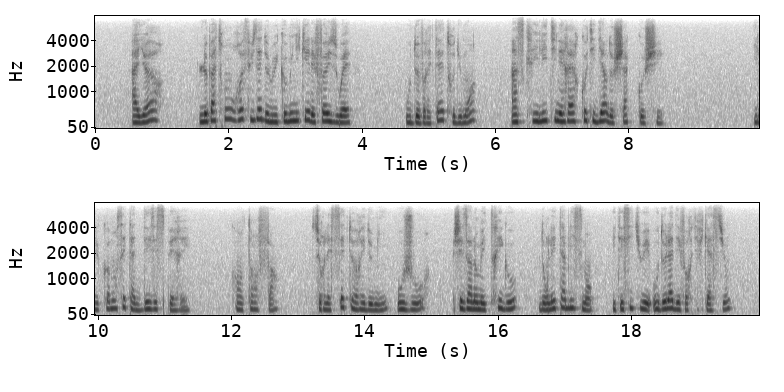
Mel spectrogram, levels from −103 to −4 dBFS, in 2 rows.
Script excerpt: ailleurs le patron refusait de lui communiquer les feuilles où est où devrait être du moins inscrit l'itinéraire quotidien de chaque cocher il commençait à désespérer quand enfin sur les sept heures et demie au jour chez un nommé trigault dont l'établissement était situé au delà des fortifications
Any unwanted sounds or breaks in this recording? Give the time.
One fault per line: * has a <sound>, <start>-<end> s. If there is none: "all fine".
all fine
